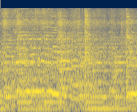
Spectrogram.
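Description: Fiddle and guitar playing a dance tune together: the fiddle carries the melody over strummed guitar accompaniment.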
